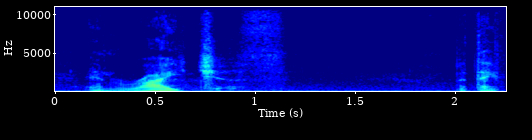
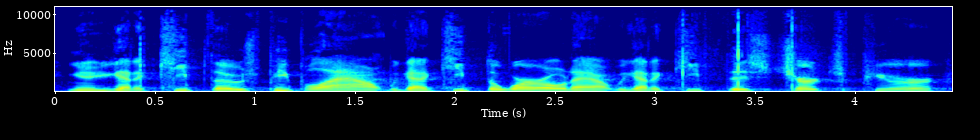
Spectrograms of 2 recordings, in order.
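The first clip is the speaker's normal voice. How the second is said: self-righteous church member; 6 semitones higher, 3 dB louder than usual. Retold or imitated. Mocking exclusionary church members.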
